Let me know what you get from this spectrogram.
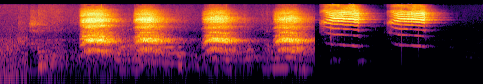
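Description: A bird cawing four times in harsh, rasping calls about half a second apart, followed by two shorter calls that drop sharply in pitch.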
